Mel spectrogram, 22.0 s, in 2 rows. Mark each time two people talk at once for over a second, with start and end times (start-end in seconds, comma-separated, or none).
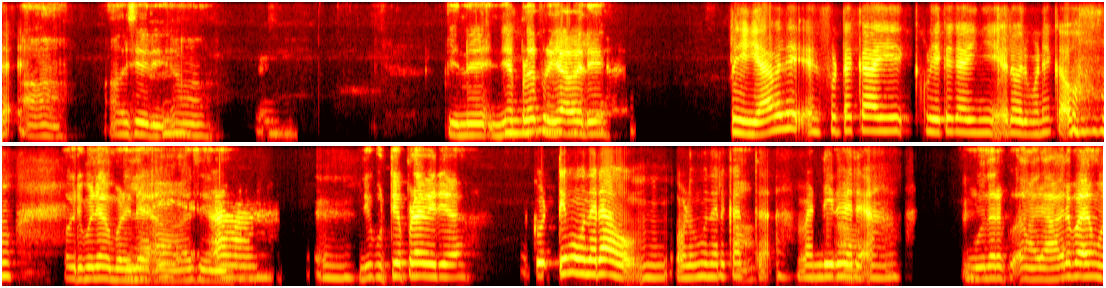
none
